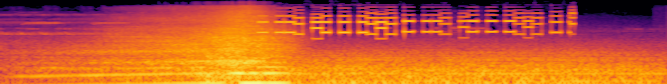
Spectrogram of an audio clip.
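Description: A mobile phone ringtone plays a loud, repeating electronic melody in rapid bright beeps, following a swelling rumble like a passing vehicle, in an English-dubbed movie scene.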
